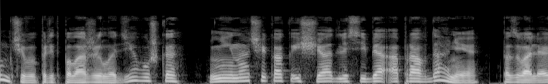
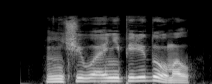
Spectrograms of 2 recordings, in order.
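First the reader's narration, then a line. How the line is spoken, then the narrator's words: Desperate exclamation. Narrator (Russian): в приступе отчаяния воскликнул я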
